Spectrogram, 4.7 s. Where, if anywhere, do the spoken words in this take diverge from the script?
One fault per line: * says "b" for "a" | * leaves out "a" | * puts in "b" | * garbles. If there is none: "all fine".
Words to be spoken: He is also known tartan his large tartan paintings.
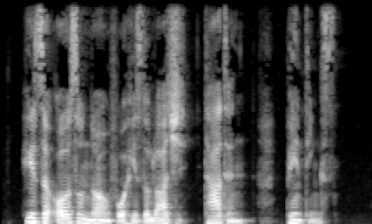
* says "for" for "tartan"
